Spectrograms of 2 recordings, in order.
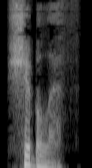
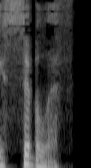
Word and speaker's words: Shibboleth: "Say the word, Shibboleth." But the Ephraimites couldn't pronounce it right. They'd say Sibboleth.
